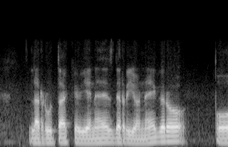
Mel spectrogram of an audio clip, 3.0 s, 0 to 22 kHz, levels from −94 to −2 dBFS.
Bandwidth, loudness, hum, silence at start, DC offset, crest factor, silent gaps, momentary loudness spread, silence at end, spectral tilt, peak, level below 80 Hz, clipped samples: 5.2 kHz; -19 LUFS; none; 0.4 s; under 0.1%; 16 dB; none; 6 LU; 0 s; -10 dB/octave; -4 dBFS; -40 dBFS; under 0.1%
